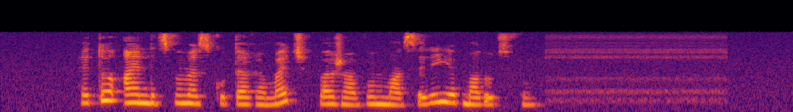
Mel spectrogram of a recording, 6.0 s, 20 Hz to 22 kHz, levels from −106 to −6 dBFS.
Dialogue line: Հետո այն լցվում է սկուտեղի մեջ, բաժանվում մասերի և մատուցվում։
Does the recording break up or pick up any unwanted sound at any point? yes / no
no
